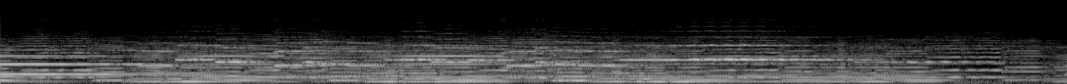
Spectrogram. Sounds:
orchestra

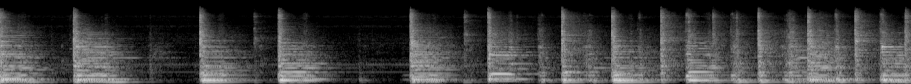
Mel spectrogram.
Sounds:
guitar, musical instrument, music, plucked string instrument, acoustic guitar

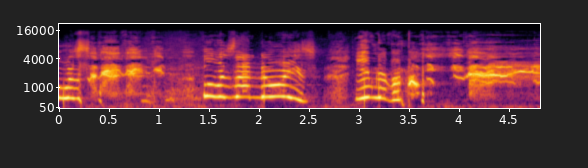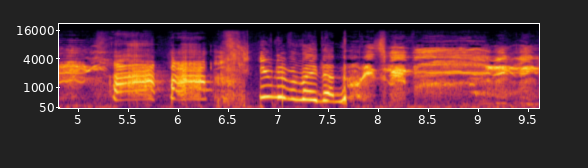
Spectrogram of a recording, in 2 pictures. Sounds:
people giggling

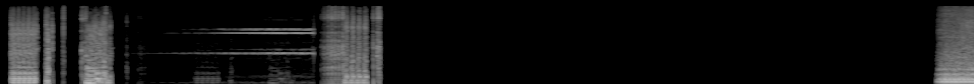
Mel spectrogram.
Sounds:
car, outside, rural or natural, vehicle, silence

